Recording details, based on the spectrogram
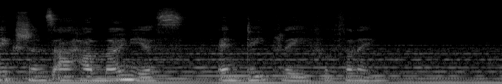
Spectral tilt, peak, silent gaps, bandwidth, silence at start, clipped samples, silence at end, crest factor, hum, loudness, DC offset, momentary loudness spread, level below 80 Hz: -6 dB/octave; -16 dBFS; none; 16 kHz; 0 s; under 0.1%; 0 s; 16 dB; none; -33 LUFS; under 0.1%; 14 LU; -40 dBFS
